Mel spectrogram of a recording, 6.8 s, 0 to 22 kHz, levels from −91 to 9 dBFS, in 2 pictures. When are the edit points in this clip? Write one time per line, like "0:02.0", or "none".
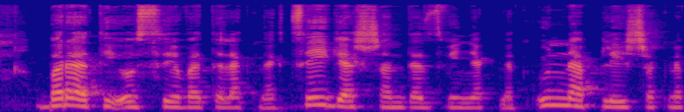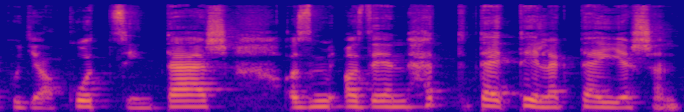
none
